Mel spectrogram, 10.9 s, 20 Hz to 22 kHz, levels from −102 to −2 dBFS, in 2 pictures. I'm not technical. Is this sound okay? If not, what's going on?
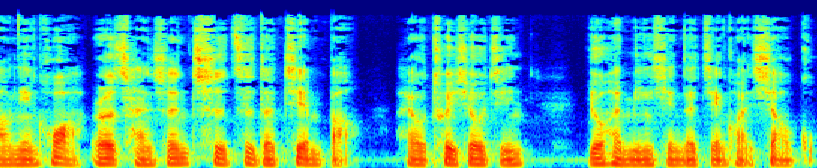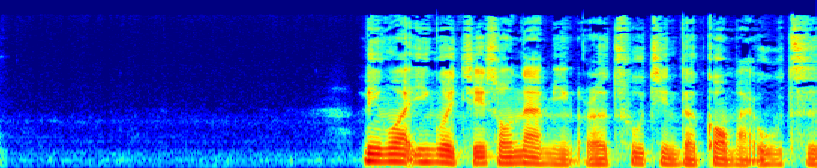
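No. At 8.41 s there is one sharp click in the speech. This is most likely dropped samples: a tiny sliver of the recording, well under a millisecond, went missing. The sound jumps ahead abruptly, and that sudden jump is what you hear.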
